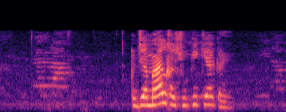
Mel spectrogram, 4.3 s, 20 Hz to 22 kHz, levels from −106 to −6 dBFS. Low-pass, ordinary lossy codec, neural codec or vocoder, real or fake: 7.2 kHz; MP3, 48 kbps; none; real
